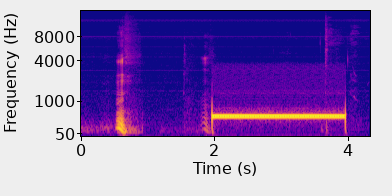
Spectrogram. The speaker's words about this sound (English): See if he answers the phone. Why wouldn't he answer the phone?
